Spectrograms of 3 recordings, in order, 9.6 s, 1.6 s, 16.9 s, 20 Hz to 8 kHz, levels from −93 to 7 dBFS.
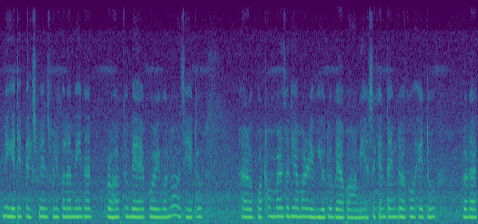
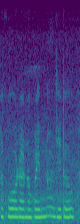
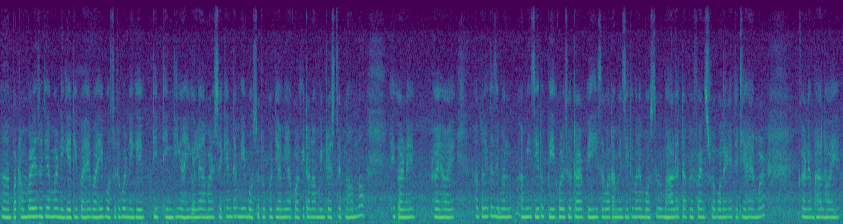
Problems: constant background noise, low volume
